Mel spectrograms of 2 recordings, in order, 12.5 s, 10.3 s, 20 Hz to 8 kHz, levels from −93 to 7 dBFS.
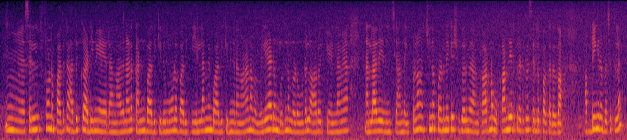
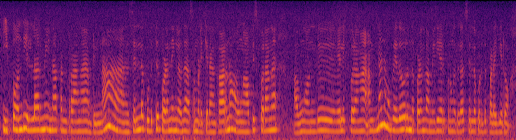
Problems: background sounds at intervals, background conversations at intervals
